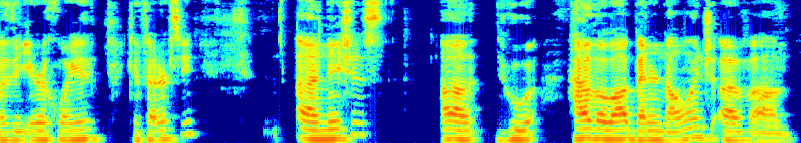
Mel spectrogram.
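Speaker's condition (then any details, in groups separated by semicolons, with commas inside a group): Spastic cerebral palsy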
